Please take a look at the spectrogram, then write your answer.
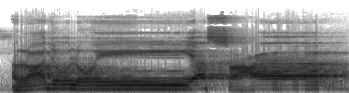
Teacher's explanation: حروف یرملون میں سے یا ہے نون تنوین کے بعد تو ادغام غنہ کے ساتھ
